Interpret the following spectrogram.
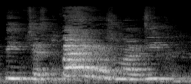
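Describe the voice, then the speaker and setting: A man's voice: very high-pitched, lively intonation, slow pace. A man with a Mexican accent, a sponsor giving a profane, scolding testimony to a rehab group. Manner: profane, scolding, half-shouting. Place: rehab group meeting room. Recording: echoey room from far off, noisy.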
